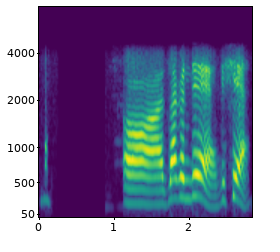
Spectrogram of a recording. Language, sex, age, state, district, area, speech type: Bodo, female, 30-45, Assam, Baksa, rural, conversation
